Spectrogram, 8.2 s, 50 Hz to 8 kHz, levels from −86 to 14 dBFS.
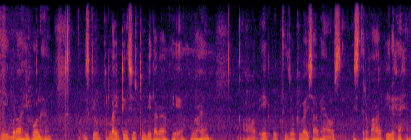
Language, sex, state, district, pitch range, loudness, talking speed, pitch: Hindi, male, Rajasthan, Bikaner, 130-150 Hz, -23 LUFS, 195 wpm, 140 Hz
